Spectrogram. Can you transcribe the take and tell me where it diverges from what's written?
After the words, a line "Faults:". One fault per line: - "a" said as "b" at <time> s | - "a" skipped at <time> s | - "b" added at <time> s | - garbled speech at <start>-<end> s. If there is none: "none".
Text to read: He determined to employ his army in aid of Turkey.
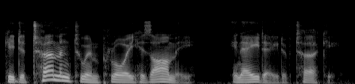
He determined to employ his army in aid aid of Turkey.
Faults:
- "aid" added at 2.6 s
